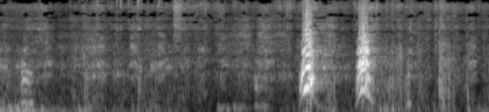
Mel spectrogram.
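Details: Two Miniature Schnauzer brothers playing outdoors in snow in winter; two sharp, loud barks about half a second apart near the end, with a person's laughter and faint talk earlier.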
